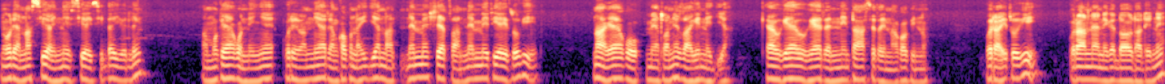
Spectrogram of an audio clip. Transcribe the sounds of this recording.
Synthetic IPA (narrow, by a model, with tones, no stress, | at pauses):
no˦ɾea˨na˦si˦a˨i˨ne˨si˦a˨i˨si˦da˦jo˨le˦ŋ | a˨mʊ˦kɛ˦a˦ko˨nɛ˨ɲɛ˦o˦ɾe˨ɾa˨nɪ˦a˦ɾɛ˨ŋkɔ˦pna˨i˦d͡ʒa˦na˨nɛ˦mɛ˦ʃɛ˦ta˨nɛ˦me˦ti˦a˦i˨to˦ki˦ | na˦˨kɛ˦a˦ko˨mɛ˨ta˨nɪ˦ta˨ke˦ne˨d͡ʒia˦ | kɛ˦a˦ku˨kɛ˦a˦ko˨kɛ˦ɾɛ˨nɪ˦ta˦sɪ˦ta˨i˨na˨kɔ˦pi˨no˦ | o˦ɾa˨i˦to˦ki˦ | o˨ɾa˨nɛ˦˨ne˨kɛ˦dɔ˦lta˨ɾe˨nɪ˦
